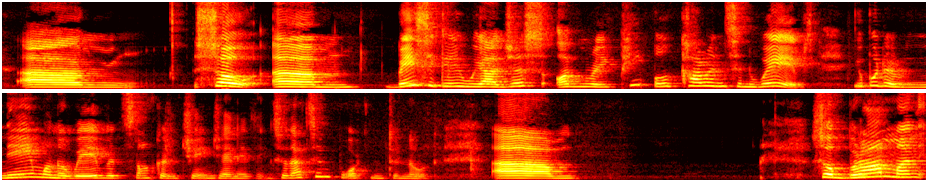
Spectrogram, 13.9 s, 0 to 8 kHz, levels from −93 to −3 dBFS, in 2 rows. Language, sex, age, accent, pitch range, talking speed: English, female, 50-69, Indian, 225-295 Hz, 145 wpm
